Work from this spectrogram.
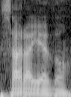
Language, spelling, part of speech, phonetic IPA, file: Polish, Sarajewo, proper noun, [ˌsaraˈjɛvɔ], Pl-Sarajewo.ogg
